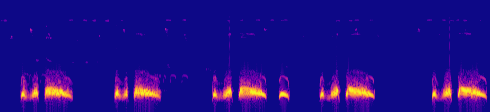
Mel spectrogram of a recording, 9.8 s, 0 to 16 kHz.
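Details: Spotted dove calls used by bird trappers as an MP3 lure for wild doves: five clear phrases, each two quick low coos followed by a drawn-out husky coo, spaced about two seconds apart, no other sounds.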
